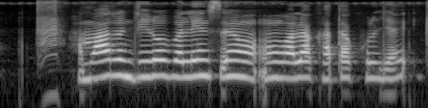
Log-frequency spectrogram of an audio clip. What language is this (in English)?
Bhojpuri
